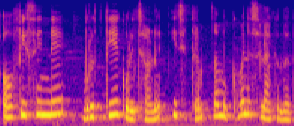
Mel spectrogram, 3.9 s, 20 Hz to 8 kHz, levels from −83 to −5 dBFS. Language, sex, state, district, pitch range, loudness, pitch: Malayalam, female, Kerala, Kasaragod, 220-300 Hz, -16 LUFS, 265 Hz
